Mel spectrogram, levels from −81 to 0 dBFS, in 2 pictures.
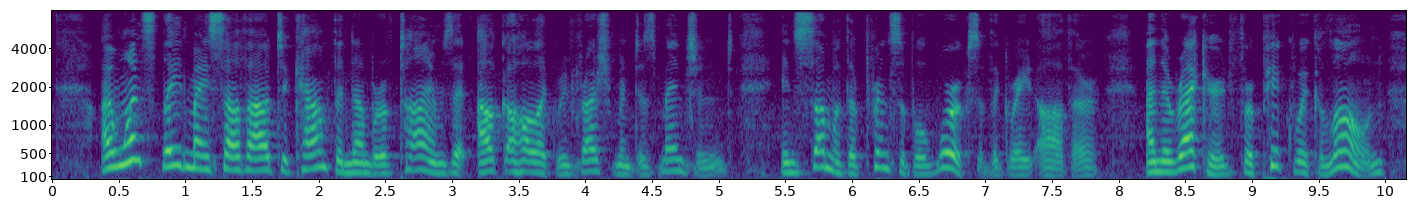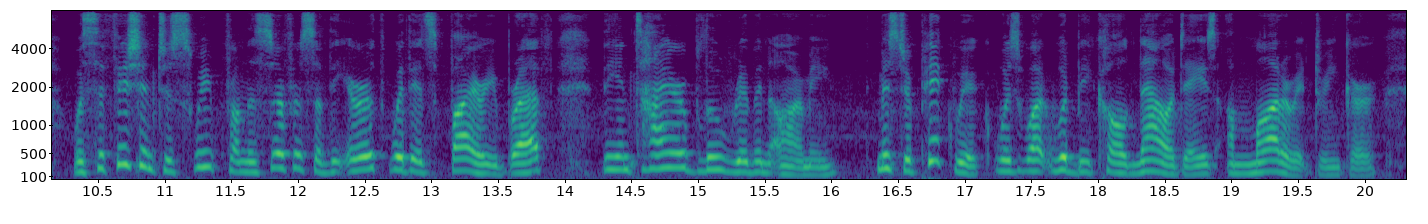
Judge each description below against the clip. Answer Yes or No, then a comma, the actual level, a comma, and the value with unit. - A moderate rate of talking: Yes, average, 185 wpm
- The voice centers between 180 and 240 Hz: Yes, medium, 185 Hz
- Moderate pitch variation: No, wide, 6.3 semitones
